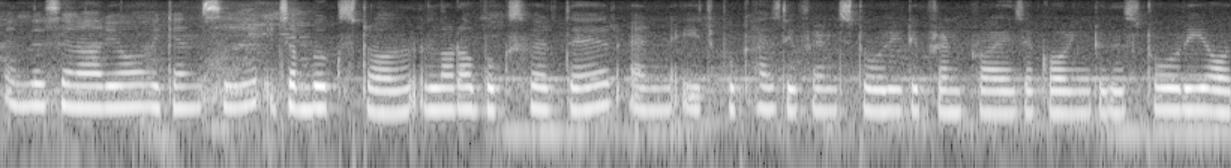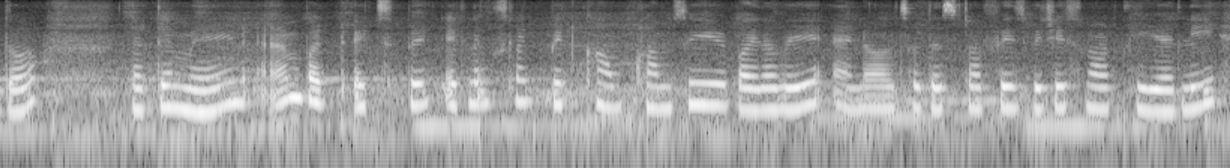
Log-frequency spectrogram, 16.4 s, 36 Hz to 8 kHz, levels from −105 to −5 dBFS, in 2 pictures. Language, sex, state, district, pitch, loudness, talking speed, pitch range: English, female, Punjab, Fazilka, 235 Hz, -17 LUFS, 200 wpm, 215-250 Hz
